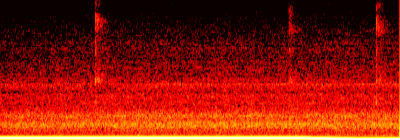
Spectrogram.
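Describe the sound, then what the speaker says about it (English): A pure sine wave tone holds a steady low pitch, then glides down slightly near the end. It stays quiet and alone against faint background hiss. "It's a sine wave."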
